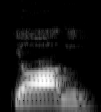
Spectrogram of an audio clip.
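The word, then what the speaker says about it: 여기: ইয়গি, ইয়গি অর্থ কি এই জায়গা, এটা কিন্তু সঠিক উচ্চারণ কিন্তু ইয়গি।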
